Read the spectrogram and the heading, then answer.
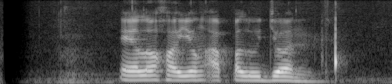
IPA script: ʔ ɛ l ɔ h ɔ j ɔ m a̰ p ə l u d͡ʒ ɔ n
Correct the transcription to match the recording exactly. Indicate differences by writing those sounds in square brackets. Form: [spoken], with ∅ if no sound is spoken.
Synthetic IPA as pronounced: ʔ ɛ l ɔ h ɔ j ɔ [ŋ] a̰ p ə l u d͡ʒ ɔ n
